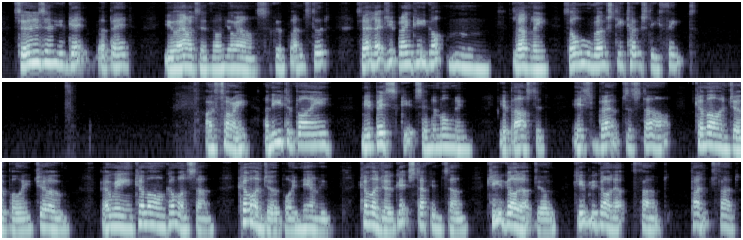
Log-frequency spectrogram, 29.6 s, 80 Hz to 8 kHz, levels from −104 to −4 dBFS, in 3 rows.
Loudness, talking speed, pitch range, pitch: -26 LUFS, 160 wpm, 140-175 Hz, 155 Hz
